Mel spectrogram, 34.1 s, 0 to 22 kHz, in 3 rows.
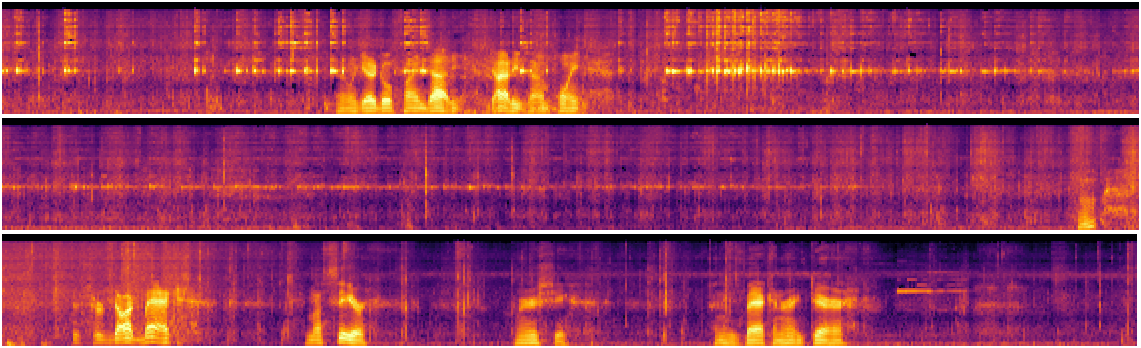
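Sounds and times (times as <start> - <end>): dog collar bell jingling: 0.0 - 26.6, 27.9 - 34.0.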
